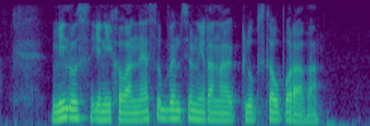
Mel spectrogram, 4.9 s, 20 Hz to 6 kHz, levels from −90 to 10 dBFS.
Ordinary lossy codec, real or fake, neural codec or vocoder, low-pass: none; fake; codec, 16 kHz, 4 kbps, FunCodec, trained on LibriTTS, 50 frames a second; 5.4 kHz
